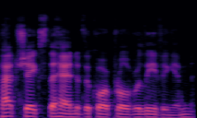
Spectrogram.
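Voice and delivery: ordinary delivery, nothing marked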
